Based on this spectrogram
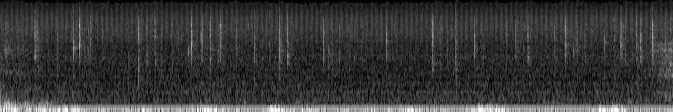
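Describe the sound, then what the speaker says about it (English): Typing on a computer keyboard, a quiet, irregular patter of close key clicks in short bursts over a low steady hum, with no talking. "I just have to type."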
